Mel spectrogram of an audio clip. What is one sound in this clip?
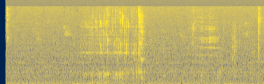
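A man slurps a drink.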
